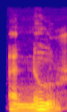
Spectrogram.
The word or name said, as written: An-Nur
